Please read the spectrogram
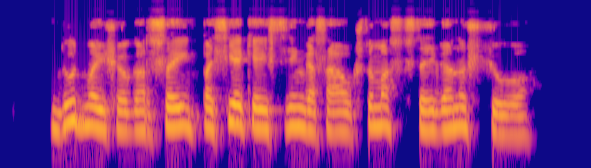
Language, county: Lithuanian, Kaunas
